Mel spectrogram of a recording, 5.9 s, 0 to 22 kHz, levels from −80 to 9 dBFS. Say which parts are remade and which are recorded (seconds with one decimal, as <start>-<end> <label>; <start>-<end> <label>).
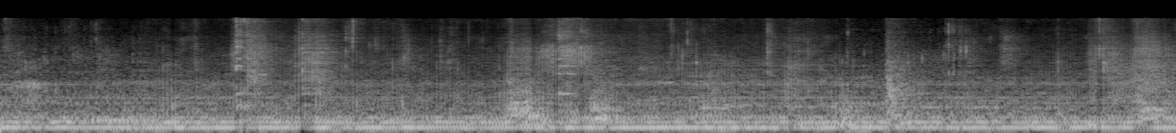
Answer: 0.0-0.7 recorded; 0.7-4.2 remade; 4.2-4.8 recorded; 4.8-5.9 remade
